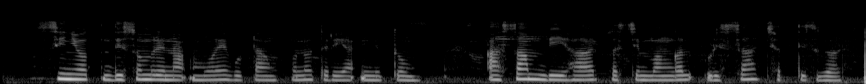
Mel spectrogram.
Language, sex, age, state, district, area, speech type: Santali, female, 18-30, Jharkhand, Seraikela Kharsawan, rural, spontaneous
